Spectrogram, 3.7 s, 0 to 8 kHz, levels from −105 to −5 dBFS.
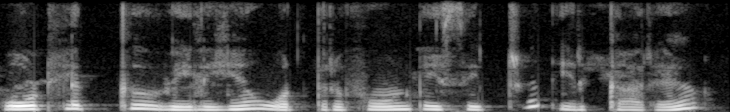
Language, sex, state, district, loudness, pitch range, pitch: Tamil, female, Tamil Nadu, Nilgiris, -21 LUFS, 200-255 Hz, 220 Hz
